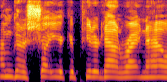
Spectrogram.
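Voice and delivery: acted, high-pitched screaming. Retelling a phone call, imitating the guy who screamed at him: imitating someone screaming. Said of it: "He was just screaming at me".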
